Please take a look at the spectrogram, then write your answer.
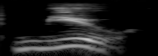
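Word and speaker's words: Mu: I don't know if it helps, but in my scientific education, that's pronounced Mew. – Mew. – Like a kitty.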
